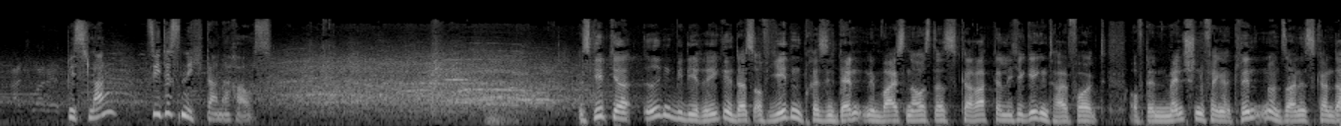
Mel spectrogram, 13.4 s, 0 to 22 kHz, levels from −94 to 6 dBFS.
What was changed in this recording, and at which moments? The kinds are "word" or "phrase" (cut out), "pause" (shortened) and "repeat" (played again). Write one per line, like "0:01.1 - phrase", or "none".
0:11.2 - pause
